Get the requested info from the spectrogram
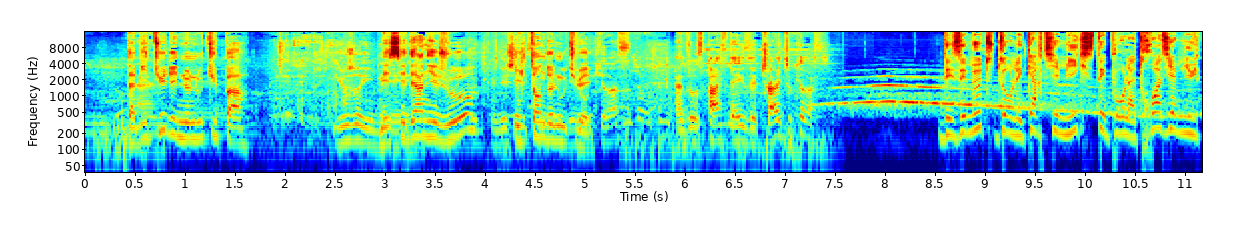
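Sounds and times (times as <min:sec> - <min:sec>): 
speech: 0:00.4 - 0:07.5, 0:08.5 - 0:11.1
air raid siren wailing: 0:07.4 - 0:11.1.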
